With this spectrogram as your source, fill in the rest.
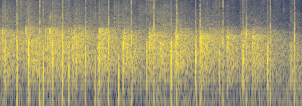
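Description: Audience clapping after a recited patriotic poem, a brisk run of distinct, sharp claps with a steady rhythm, moderately close and continuing for a few seconds with no talking.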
